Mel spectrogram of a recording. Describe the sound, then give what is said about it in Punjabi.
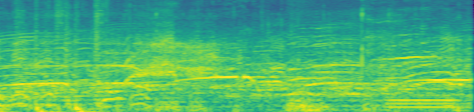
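Crowd cheering and whooping at a live Punjabi song performance, a loud, continuous wall of shouts with children's voices mixed in, sustained at the same level for the whole stretch. “ਤਾੜੀ ਤਾਂ ਮਾਰ ਦੋ ਮੇਰੇ ਵੀ ਪਿੱਛੇ ਵਾਲੇ ਤੁਸੀਂ ਮਾਰ ਦੋ ਵੀ ਆਈ ਪੀ”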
